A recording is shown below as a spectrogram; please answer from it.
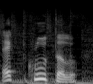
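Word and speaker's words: Cthulhu: Túlio que na verdade o jeito certo de falar o nome desse monstro ecos a Lu e o significado da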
